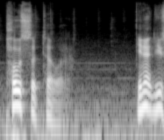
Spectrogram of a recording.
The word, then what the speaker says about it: Pocatello: And then said I guess, so it's Pocatello. You know, you say Pocatello? How do you pronounce that? You guys know? Pork? There's no O-R in there. It's just P-O-C-A-T-E-L-L-O.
